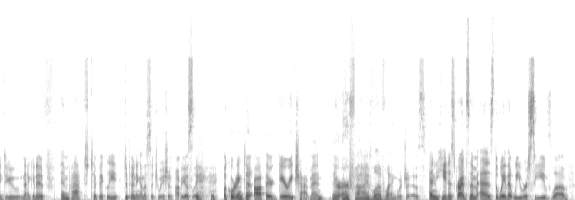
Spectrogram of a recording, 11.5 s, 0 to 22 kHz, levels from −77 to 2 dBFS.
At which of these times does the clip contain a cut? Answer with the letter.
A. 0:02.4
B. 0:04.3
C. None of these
B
